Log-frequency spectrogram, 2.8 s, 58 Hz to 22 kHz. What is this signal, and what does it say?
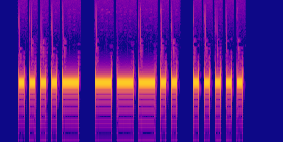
Morse code, heard as a keyed tone, about 22 wpm, 700 Hz. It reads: 485
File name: practice / 22wpm / Three Letter-Number Combinations - 22wpm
